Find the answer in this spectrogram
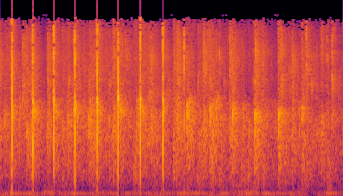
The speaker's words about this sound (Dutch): Nou, dan wens ik jullie zo eens even een hartelijk applaus.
